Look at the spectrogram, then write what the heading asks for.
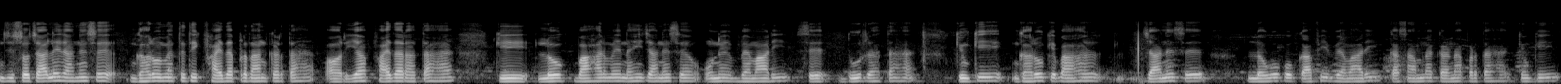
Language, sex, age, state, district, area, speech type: Hindi, male, 18-30, Bihar, Muzaffarpur, rural, spontaneous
